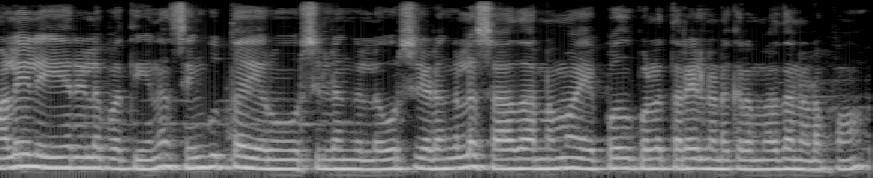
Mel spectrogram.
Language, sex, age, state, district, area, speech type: Tamil, male, 30-45, Tamil Nadu, Tiruchirappalli, rural, spontaneous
